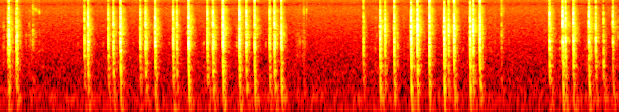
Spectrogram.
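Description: Long red-painted nails tap rapidly on the front face of a small printed cardboard box of Crayola markers, filled with markers and held in one hand. The crisp, dry clicks come in three quick runs with short pauses between them, each tap dying away almost at once with a bright, papery edge.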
